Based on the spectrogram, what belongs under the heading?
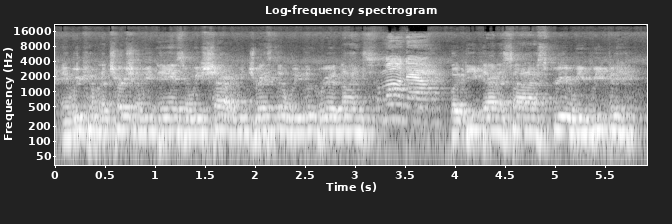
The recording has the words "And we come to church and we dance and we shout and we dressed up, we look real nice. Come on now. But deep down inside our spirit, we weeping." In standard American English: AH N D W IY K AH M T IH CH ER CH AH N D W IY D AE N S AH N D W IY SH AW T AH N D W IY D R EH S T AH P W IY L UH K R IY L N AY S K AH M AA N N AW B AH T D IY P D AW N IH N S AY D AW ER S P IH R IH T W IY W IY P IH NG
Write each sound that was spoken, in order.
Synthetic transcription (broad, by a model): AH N W IY K AH M T IH CH ER CH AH N W IY D AE N S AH N W IY SH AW AH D W IY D R EH S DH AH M W IY L UH K R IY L N AY S B AH T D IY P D AW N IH S AY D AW S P R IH W IY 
